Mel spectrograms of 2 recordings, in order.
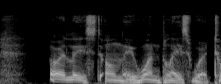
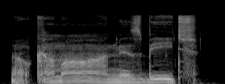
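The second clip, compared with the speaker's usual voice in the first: low, fed-up growl. Narrator replies to miss beach in first person, growling. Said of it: "I growled".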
